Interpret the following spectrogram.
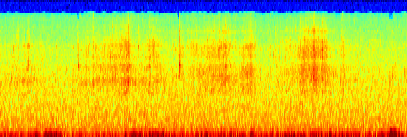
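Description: Wind rumbling on a body-worn action camera's microphone, with scattered light scrapes and crackles of hands and shoes on rough rock during bouldering, a cluster of them about three seconds in.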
